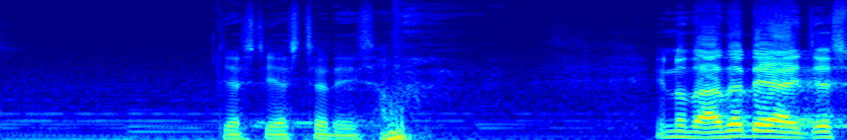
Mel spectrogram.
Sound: laughs

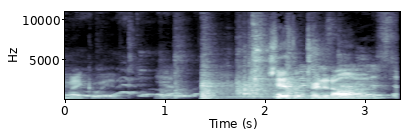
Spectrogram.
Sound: babbles

